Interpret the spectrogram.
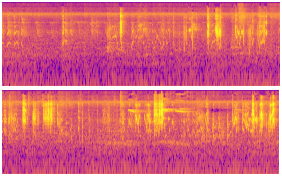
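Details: Budgerigar calls in the style of chicks calling, meant to get other budgerigars to answer: scattered bright, high chirps and short squawks, irregular and chattering, over a quiet steady background.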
